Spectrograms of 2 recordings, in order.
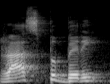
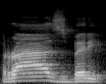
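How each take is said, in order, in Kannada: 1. p sound ಸ್ಪಷ್ಟವಾಗಿ ಉಚ್ಚರಿಸಲಾಗಿದೆ. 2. p sound ಬಿಟ್ಟುಹೋಗಿದೆ. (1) "ಅಂತ ಹೇಳಲ್ಲ" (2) "ಇಲ್ಲಿ ಮಾತ್ರ ಪಿ ಸೈಲೆಂಟ್ ಆಗುತ್ತೆ"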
